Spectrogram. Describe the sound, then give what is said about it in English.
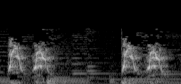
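A small dog barks in two quick pairs, four sharp, bright yips with short pauses between the pairs and no voices. “Little dog, let him go, please.”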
